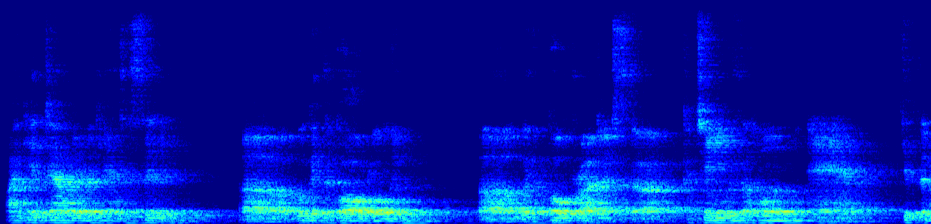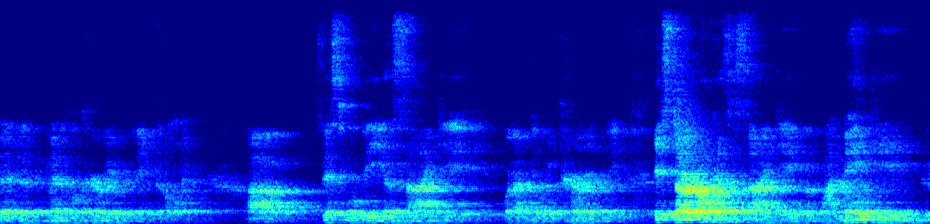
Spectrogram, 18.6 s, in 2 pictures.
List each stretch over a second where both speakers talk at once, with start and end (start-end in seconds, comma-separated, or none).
none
